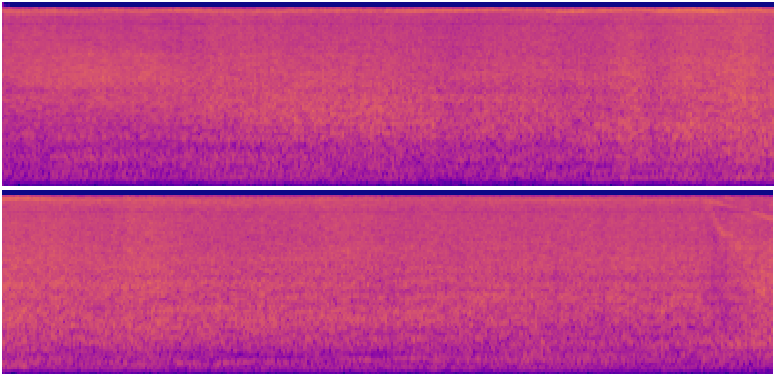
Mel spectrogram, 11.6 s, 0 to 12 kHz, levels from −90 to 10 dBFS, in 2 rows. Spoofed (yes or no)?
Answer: yes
